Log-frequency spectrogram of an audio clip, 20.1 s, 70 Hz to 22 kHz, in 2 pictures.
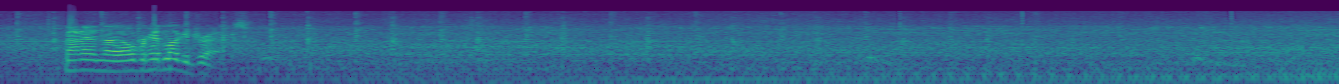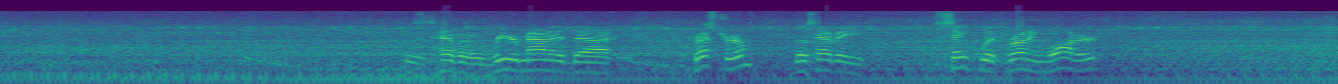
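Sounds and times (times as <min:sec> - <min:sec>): bus engine idling: 0:00.0 - 0:20.0.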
